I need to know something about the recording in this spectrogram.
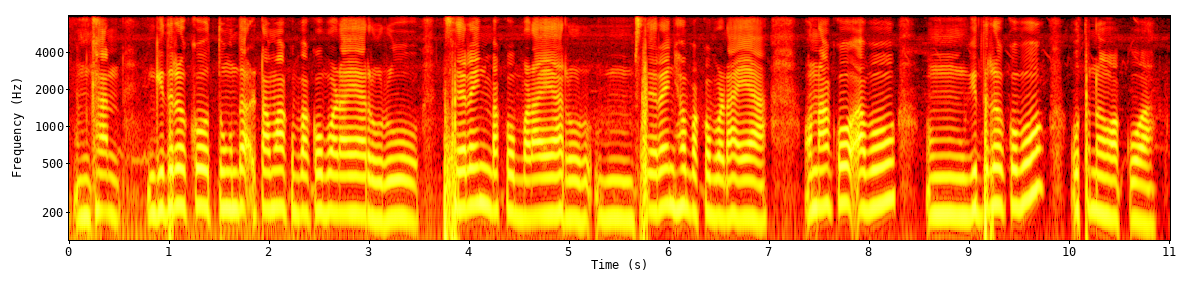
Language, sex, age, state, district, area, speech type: Santali, female, 45-60, Jharkhand, Seraikela Kharsawan, rural, spontaneous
